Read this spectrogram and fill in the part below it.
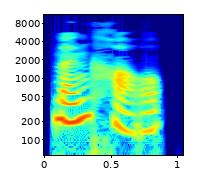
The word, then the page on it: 门口: men-kou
